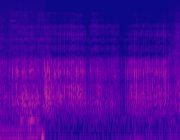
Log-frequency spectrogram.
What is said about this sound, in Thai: เสียงกรือต่ำๆเป็นจังหวะที่แมวเปล่งออกมาโดยไม่อ้าปากนะคะ เป็นเสียงที่สามารถตีความได้สองความหมายค่ะ ซึ่งต้องดูว่าในขณะนั้นแมวกำลังทำอะไรอยู่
